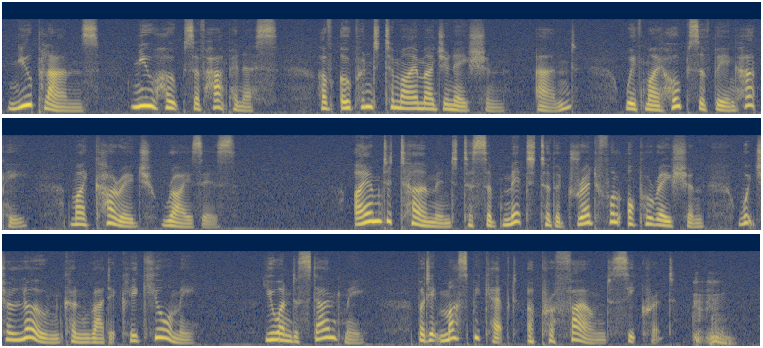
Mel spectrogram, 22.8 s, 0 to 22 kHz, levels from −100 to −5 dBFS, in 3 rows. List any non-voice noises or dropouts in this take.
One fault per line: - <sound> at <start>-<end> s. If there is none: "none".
- throat clearing at 22.1-22.6 s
